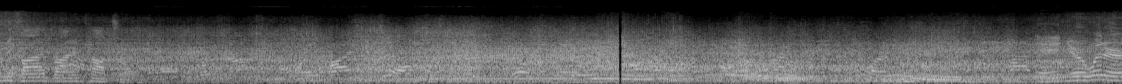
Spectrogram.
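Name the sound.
race cars at KilKare Speedway, car 75 leading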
